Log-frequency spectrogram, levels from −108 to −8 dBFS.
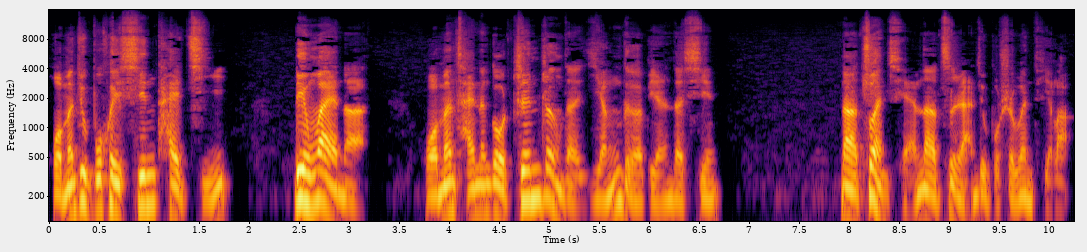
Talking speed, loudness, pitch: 215 characters per minute, -23 LUFS, 165 Hz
